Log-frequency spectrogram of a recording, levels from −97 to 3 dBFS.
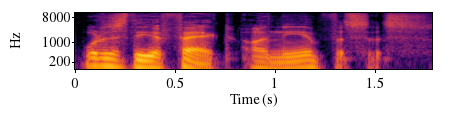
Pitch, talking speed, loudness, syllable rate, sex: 105 Hz, 235 wpm, -18 LUFS, 5.9 syllables/s, male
